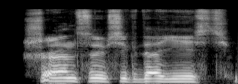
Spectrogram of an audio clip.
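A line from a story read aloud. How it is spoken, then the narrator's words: Gruff mutter. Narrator (Russian): буркнул Оспенский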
